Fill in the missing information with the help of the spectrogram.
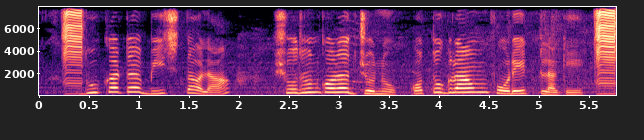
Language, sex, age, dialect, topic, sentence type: Bengali, female, 25-30, Standard Colloquial, agriculture, question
